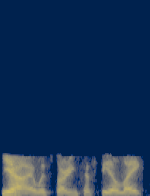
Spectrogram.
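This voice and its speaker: A woman's voice: on the low side, fairly even intonation, moderate pace, no echo. A woman interviewing someone by phone, friendly and informal with a lot of fillers. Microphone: telephone. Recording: tinny phone line.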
